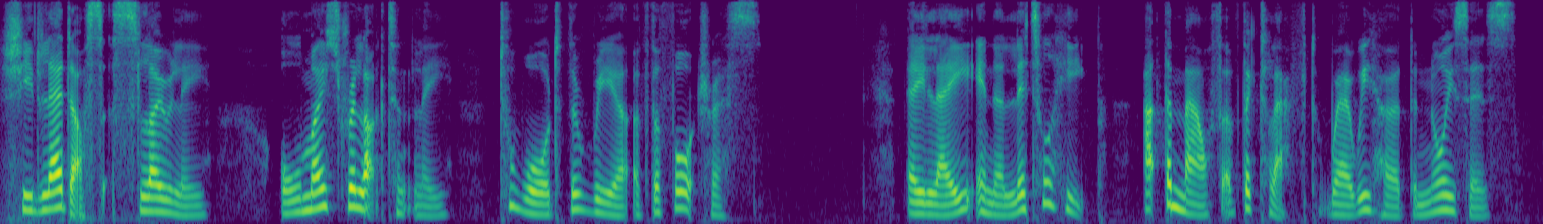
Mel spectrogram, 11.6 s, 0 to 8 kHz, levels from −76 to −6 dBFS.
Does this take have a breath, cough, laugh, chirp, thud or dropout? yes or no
no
